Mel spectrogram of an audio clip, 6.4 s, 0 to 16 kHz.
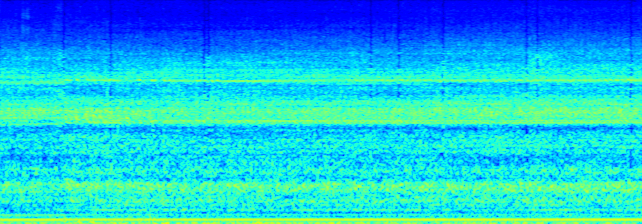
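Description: Kawasaki Versys 1000 SE's inline-four engine running at a steady, even pitch while the motorcycle is under way.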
